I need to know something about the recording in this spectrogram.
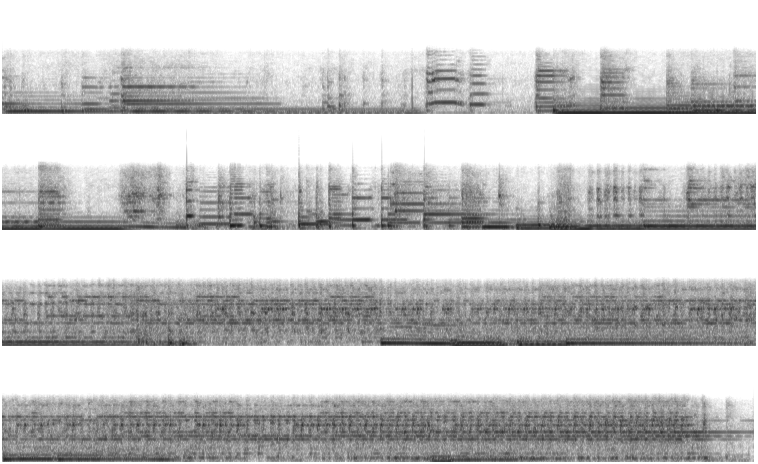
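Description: Acoustic guitars played in a loose improvisation. The first half has low held notes and separate plucked phrases. From about the middle it turns into dense, continuous playing.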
